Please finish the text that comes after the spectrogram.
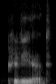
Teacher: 60 minutes so why we are pronouncing letter r here because this r is in between two vowel sounds which is e and i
